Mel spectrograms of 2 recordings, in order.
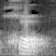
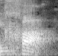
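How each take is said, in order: First: HA said as throaty "khaw"; correct rounded vowel. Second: HA with an open "ah" vowel; wrong vowel. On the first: Teacher reminds class of the right sound, HA as "khaw". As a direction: round HA towards "aw". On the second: Teacher shows class the mistaken sound, HA with "ah". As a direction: say HA with "ah", not "aw". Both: Shown as a demonstration. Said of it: "Because we can't say ha".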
